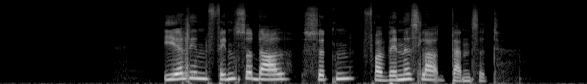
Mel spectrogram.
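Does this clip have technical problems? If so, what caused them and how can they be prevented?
Yes. Low-bitrate audio saved at a high bitrate affects the whole clip. The speech keeps the artefacts of a heavily compressed source, and nothing is present above 18.5 kHz. The likely cause is a file first encoded at a low bitrate, which fits a 40 kbit/s HE-AAC stream, then re-saved as a high-bitrate MP3. The second encoding cannot restore what the first discarded. To prevent it, encode from the original uncompressed recording.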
